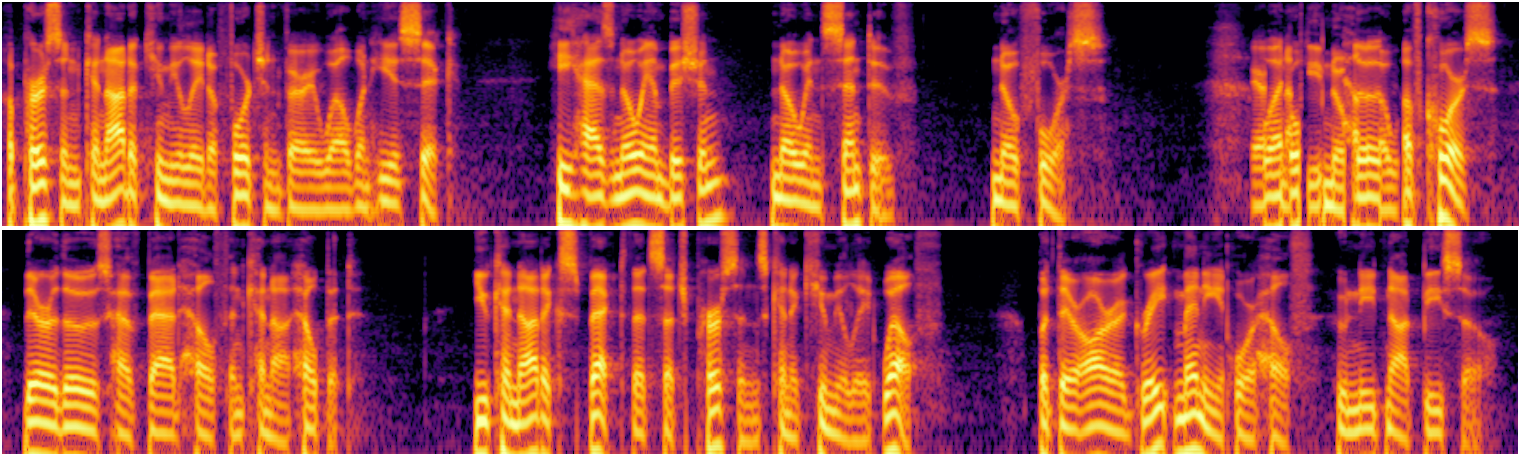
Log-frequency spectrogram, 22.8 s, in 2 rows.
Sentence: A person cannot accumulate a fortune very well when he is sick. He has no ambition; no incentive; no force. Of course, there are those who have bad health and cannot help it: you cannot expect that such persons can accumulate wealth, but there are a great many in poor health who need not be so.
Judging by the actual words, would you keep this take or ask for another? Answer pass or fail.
fail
